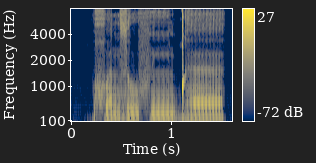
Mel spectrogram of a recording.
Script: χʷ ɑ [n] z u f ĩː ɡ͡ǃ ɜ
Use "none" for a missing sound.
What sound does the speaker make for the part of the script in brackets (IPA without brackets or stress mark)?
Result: n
